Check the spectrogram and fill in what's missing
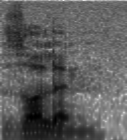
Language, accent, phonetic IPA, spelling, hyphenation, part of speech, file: German, Germany, [zɔln̩], sollen, sol‧len, verb, De-sollen.ogg
- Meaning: 1. should; to be obligated (to do something); ought; shall 2. to be recommended (to do something); to be asked (to do something) 3. to be intended (to do something); to be meant (to be something)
